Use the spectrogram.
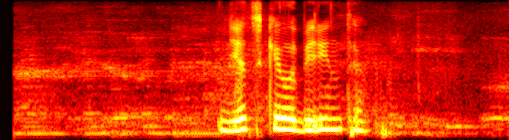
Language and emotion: Russian, neutral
